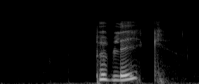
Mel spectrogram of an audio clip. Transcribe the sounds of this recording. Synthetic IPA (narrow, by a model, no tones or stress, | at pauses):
pʰɵbliːk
